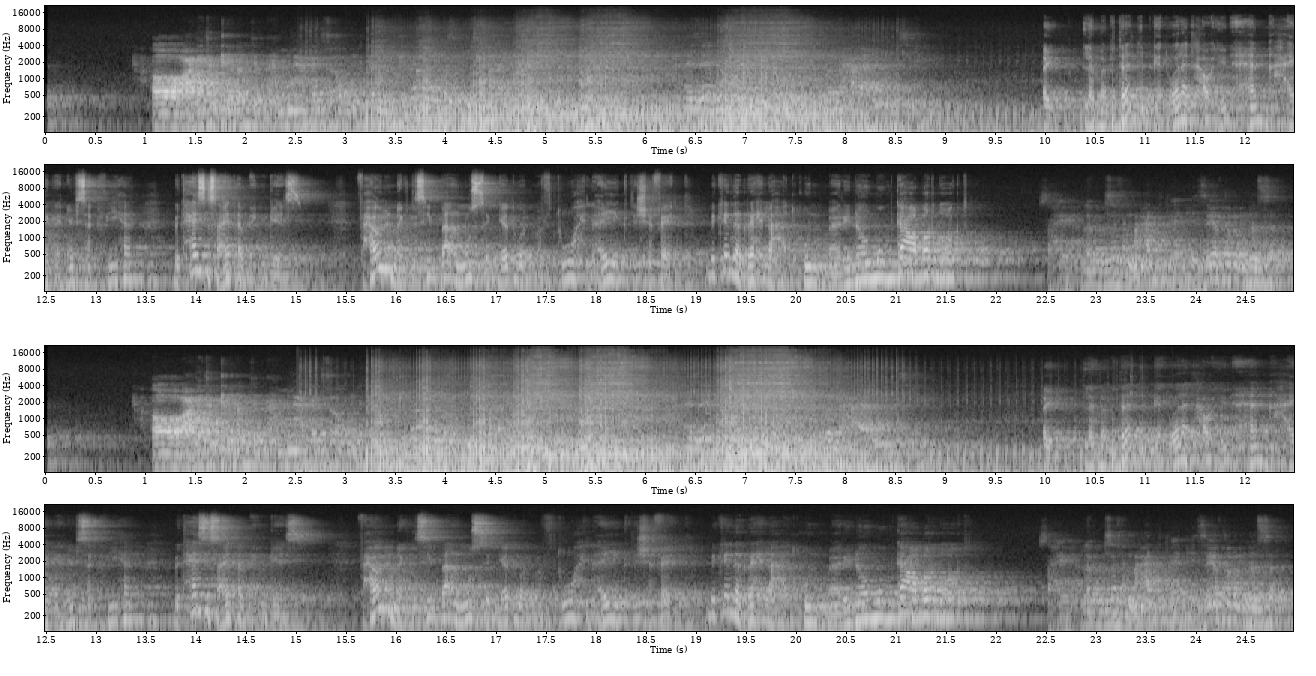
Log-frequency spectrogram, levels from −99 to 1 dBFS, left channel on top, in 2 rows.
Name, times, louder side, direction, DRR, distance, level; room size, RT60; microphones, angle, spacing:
voice 1, 0.9-5.6 6.0-8.9 22.4-24.8, equal, 20° right, -5 dB, 3.9 m, -27 dB
Motorcycle, 2.5-11.1, right 2 dB, 70° right, 0.9 m, -22 dB
voice 2, 10.4-15.0 15.4-21.6, left 3 dB, 80° left, 5 dB, 1.5 m, -27 dB
17.5 x 9.2 x 8.9 m, 2.6 s
head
